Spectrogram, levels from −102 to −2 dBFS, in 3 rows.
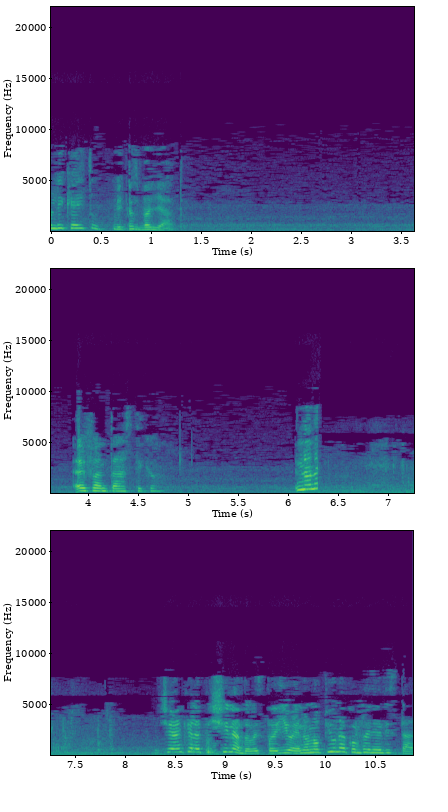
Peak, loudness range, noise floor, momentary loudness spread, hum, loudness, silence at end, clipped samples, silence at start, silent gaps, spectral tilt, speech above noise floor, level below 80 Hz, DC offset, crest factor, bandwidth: -14 dBFS; 8 LU; -56 dBFS; 21 LU; none; -30 LUFS; 0 s; under 0.1%; 0 s; none; -4 dB/octave; 25 dB; -62 dBFS; under 0.1%; 20 dB; 9 kHz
